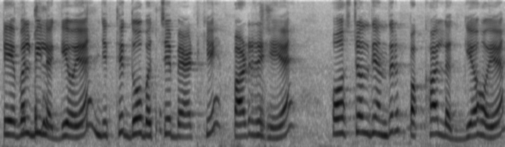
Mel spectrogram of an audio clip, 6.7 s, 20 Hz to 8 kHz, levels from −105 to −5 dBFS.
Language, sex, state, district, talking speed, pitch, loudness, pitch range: Punjabi, female, Punjab, Pathankot, 170 wpm, 285 Hz, -14 LUFS, 250-310 Hz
